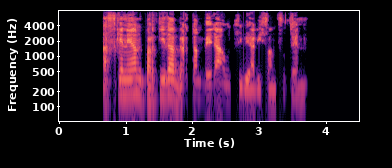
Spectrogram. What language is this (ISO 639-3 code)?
eus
